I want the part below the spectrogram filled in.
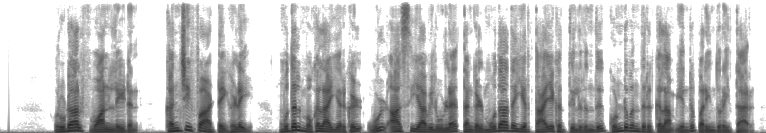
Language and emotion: Tamil, neutral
